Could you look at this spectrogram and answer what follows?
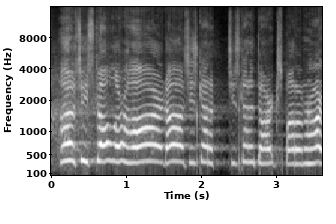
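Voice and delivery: high, loud gushing of a hooked viewer; mock distress. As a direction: wail it like a fan far too involved. Mimics himself hooked on TV show.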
